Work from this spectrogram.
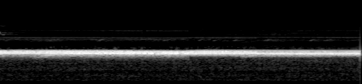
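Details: American toad singing, captured using an amplified mono parabolic microphone connected directly to a DSLR camera: one unbroken, even, musical trill at a constant high pitch lasting the full five seconds.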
